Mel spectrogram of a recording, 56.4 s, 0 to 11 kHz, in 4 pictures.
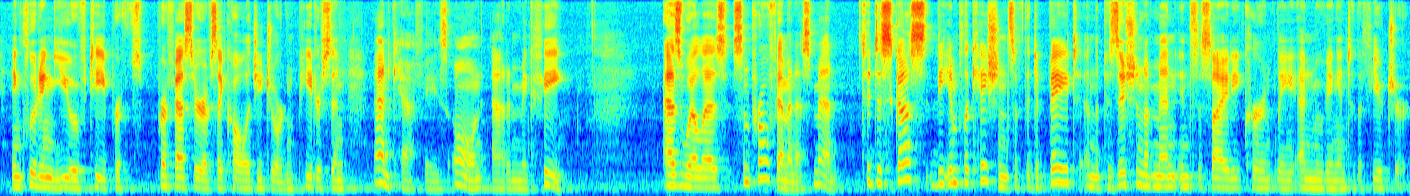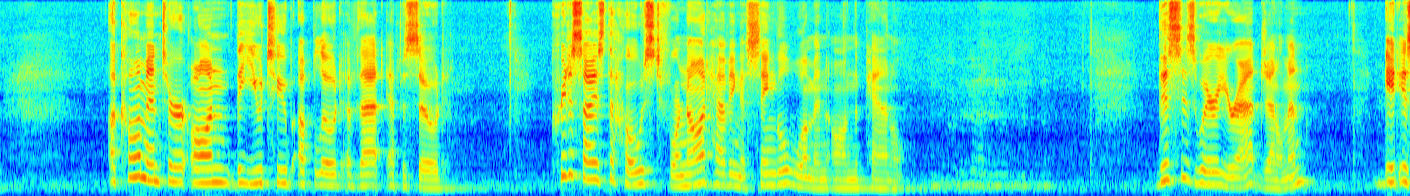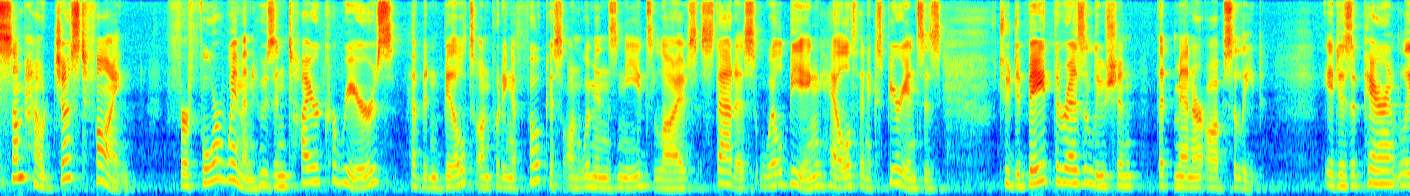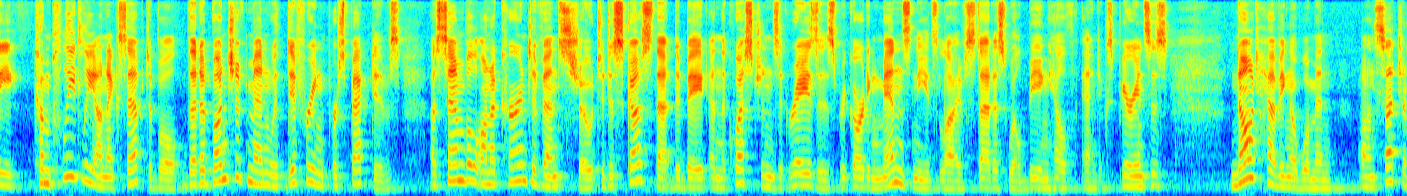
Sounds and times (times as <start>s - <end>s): Speech: 0.1s - 5.7s, 6.6s - 14.1s, 15.2s - 18.7s, 19.6s - 24.2s, 25.7s - 27.3s, 27.9s - 37.6s, 41.5s - 54.0s, 54.6s - 56.3s.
